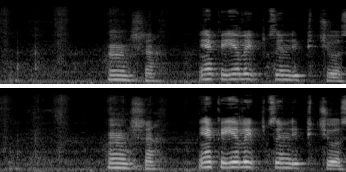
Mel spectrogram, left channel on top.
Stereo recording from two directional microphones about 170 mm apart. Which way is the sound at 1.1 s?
40° right (ahead or behind).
